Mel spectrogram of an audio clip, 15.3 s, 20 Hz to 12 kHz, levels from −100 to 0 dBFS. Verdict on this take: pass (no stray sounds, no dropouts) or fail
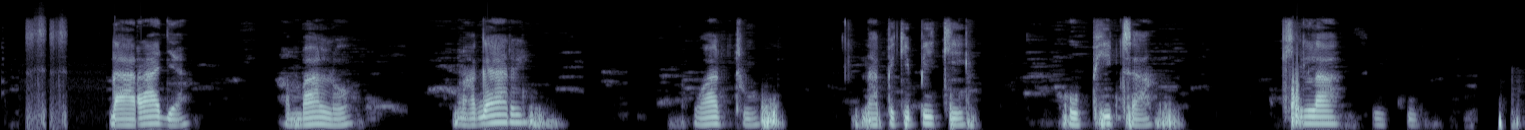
fail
